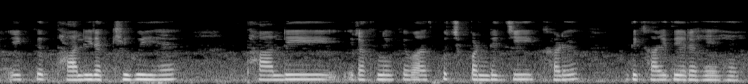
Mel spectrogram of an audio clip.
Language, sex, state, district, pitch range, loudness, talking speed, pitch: Hindi, female, Bihar, Darbhanga, 210-225 Hz, -16 LUFS, 130 wpm, 220 Hz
